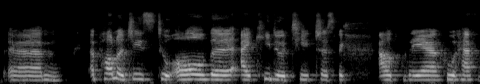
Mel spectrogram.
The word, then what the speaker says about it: aikido: their own definitions um saikido is a japanese word it's a japanese martial art and it uh consists out of three syllables i ki and do and very roughly translated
